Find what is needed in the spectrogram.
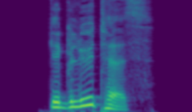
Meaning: strong/mixed nominative/accusative neuter singular of geglüht
- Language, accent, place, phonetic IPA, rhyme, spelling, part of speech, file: German, Germany, Berlin, [ɡəˈɡlyːtəs], -yːtəs, geglühtes, adjective, De-geglühtes.ogg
